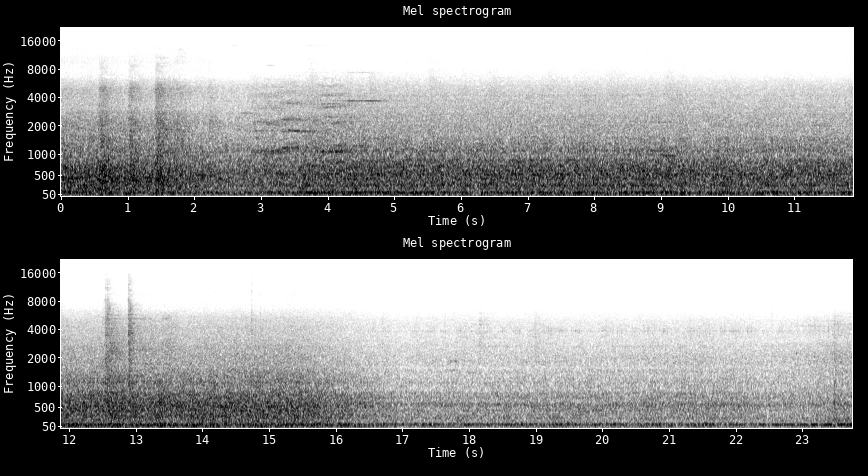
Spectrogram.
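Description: A passenger train rolls past with a steady rumble and clatter of wheels on the rails.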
